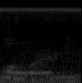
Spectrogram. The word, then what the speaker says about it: Pullert: Pullert, like 2 syllables, Pullert.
